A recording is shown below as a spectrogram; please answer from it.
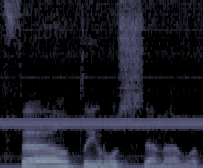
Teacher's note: The ta was pronounced with the lowest level of tafkhim.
